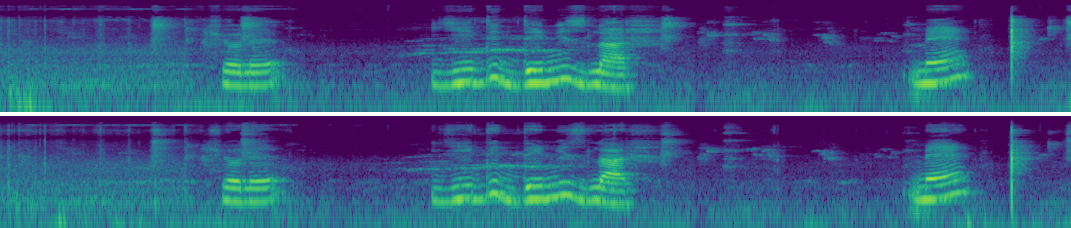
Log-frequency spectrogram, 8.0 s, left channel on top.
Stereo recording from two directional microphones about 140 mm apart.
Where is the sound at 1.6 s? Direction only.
45° right (ahead or behind).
